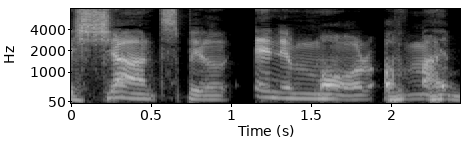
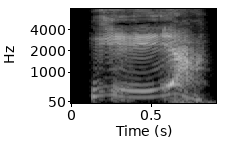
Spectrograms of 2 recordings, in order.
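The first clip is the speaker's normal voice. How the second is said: mock battle cry; 13 semitones higher than usual. Battle cry entering a fight.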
